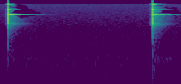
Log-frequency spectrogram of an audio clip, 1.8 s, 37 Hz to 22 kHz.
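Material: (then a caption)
Base metal. A counterfeit silver Buffalo bullion coin held in a Pocket Pinger is tapped twice, giving two short, bright metallic pings with a thin high tone that dies away within a fraction of a second. None of the key frequencies are heard, so the coin scores 0 of 5 and fails the ping test.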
